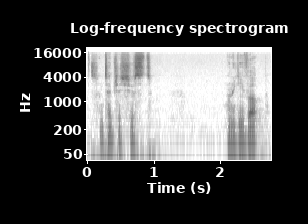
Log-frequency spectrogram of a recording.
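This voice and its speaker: Needs a man playing a lower-voiced, anxious middle-aged realtor who talks himself down. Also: completely flat delivery, normal speed, warm tone, slight background noise, close to an everyday voice. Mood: confessional. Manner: earnest, hesitant, self-mocking. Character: insecure middle-aged male realtor, self-deprecating. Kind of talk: table read of a screenplay.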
